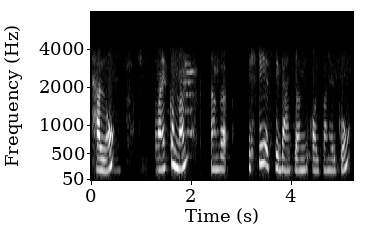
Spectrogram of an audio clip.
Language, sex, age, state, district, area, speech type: Tamil, female, 30-45, Tamil Nadu, Chennai, urban, conversation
